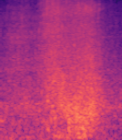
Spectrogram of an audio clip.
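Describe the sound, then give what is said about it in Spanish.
Furious storm wind with huge waves tossing a small boat: a broad rushing roar of wind and surf that swells through the middle and eases toward the end, with no voices. “El viento se ha tornado furioso y en su ímpetu levanta enormes olas que suspenden la barcarola casi en el aire”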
